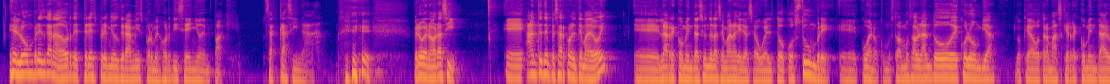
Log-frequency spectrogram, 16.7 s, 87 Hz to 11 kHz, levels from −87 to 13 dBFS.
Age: 30-49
